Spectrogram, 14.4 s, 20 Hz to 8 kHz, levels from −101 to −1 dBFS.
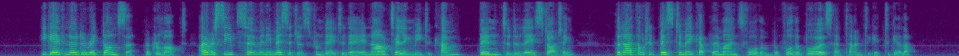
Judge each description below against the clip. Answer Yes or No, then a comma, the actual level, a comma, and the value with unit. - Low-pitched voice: No, high, 225 Hz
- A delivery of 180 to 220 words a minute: Yes, average, 190 wpm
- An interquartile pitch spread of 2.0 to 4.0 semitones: No, average, 4.7 semitones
